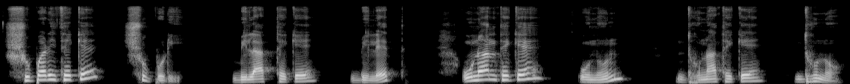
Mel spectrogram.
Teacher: পূর্ববর্তী বা পরবর্তী স্বরের প্রভাবে অসম স্বরবর্ণ সমস্বর্ণে পরিণত হয়েছে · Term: স্বরের সঙ্গতি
